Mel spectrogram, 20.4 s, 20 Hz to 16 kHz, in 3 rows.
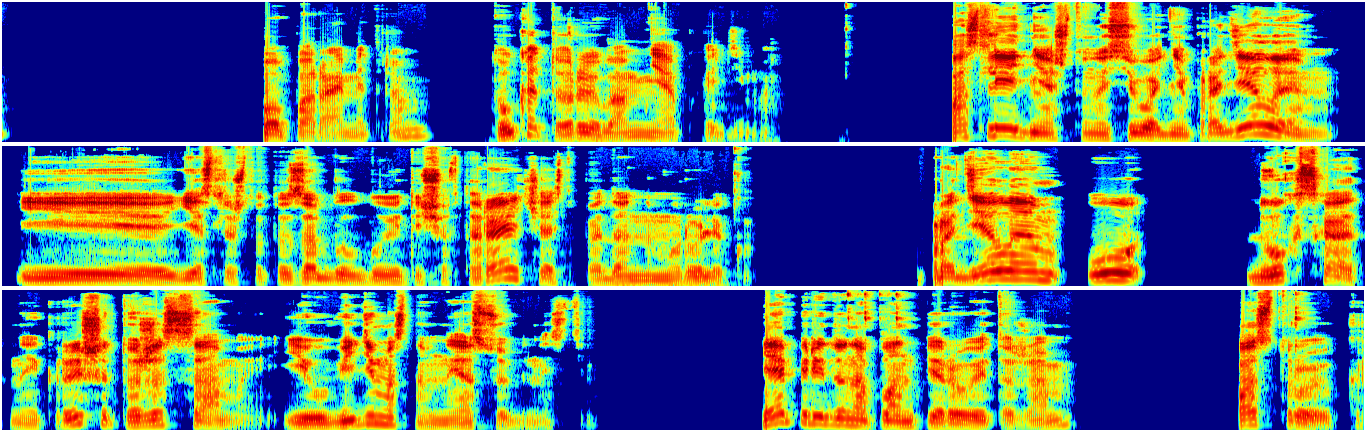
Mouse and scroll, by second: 2.1-3.8 scroll down 10, 4.1 middle click, 9.5-10.4 scroll down 6, 10.4 middle click, 17.8 click, 17.9 click, 19.9 click.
